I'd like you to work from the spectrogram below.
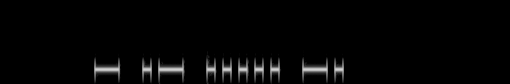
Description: Morse code, heard as a keyed tone, about 15 wpm, 700 Hz. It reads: TA5N
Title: DXCC-100 Call Signs - 4 Characters - Repeated 3x - 15wpm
